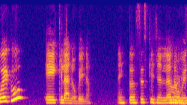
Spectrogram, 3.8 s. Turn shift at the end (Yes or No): No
